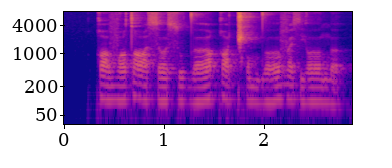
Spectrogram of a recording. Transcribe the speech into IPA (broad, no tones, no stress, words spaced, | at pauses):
qʌ vɐtˤaː sʌ sud̪ɐːqɐː ǁʰɔmd̪ʌːvæs jʌːŋɐ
